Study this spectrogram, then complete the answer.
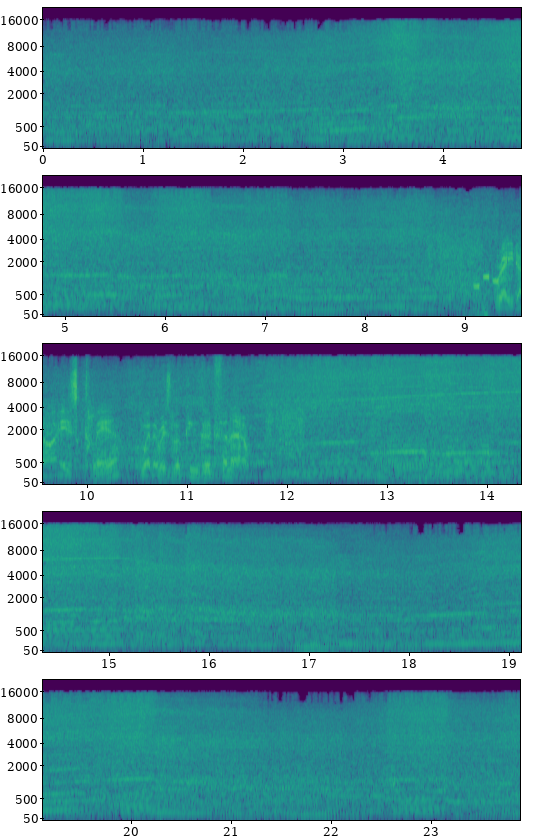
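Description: A racing car engine hums steadily, revving up and down.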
